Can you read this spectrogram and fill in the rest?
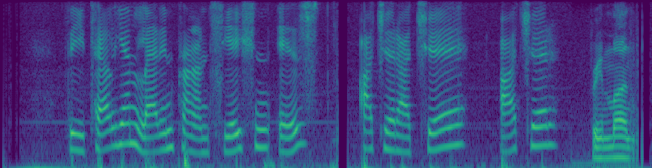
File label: latin; Acer xfreemanii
